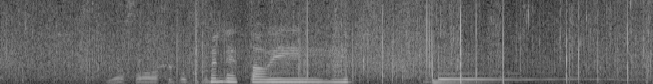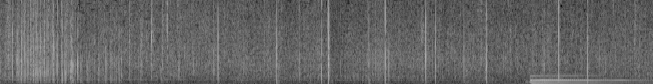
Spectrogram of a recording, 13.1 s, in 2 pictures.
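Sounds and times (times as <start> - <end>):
raindrops ticking on umbrella: 0.0 - 13.0
low chord of background music: 4.4 - 6.8, 11.8 - 13.0.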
